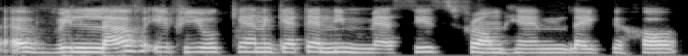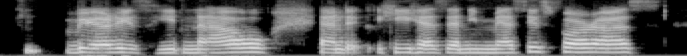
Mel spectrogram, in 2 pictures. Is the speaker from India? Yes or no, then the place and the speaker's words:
yes; India; now in Calgary, Canada; Originally, I'm from India.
